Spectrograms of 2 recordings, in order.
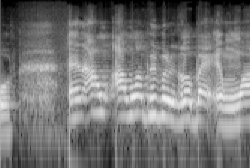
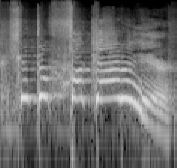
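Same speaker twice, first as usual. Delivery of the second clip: outraged disbelief. Acted. Ranting in outrage at Rogue.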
